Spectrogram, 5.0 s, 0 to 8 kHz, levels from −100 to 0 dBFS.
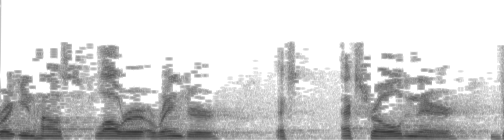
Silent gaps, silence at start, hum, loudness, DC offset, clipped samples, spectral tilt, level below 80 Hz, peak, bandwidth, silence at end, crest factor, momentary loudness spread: none; 0 s; none; -28 LUFS; under 0.1%; under 0.1%; -10 dB/octave; -76 dBFS; -10 dBFS; 5.8 kHz; 0 s; 18 dB; 16 LU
